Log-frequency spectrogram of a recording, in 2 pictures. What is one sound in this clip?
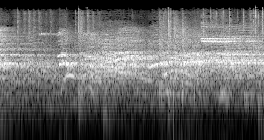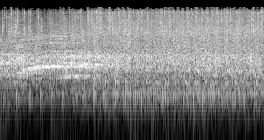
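A crowd of young girls cheers and shouts in a large echoing hall.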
